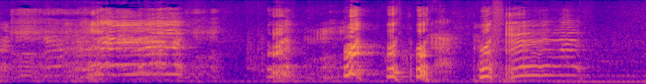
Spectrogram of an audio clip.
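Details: Pig in Indonesia, breathing and eating, lets out a long nasal squeal, then four or five quick emphatic grunts and a final drawn squealing note.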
